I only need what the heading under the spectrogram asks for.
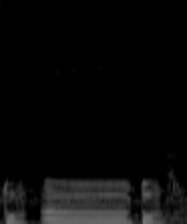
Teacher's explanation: میں نے نون کی آواز کو چھپایا ہے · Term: اخفاء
